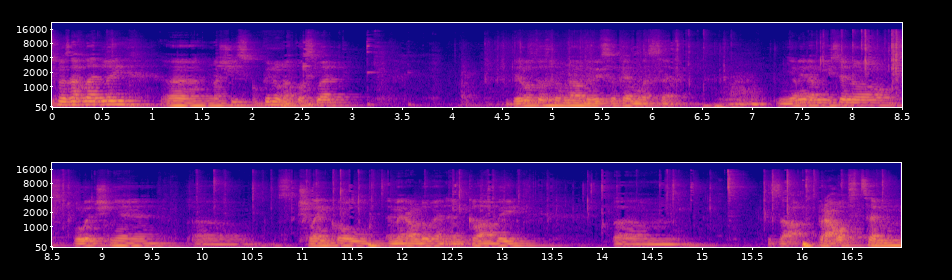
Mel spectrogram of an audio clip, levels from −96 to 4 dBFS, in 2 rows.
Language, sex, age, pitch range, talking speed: Czech, male, 40-59, 105-120 Hz, 65 wpm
